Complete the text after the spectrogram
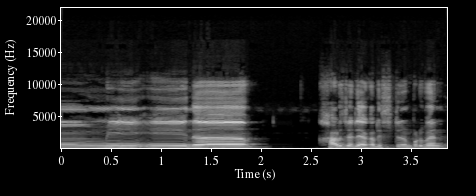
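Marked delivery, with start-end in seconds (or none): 0.1-1.5 উম্মিইনা with the ম্ম held as a long nasal hum, slow; nasal ghunna. Shown as a demonstration. Teacher showing ghunna to students, slow. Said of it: "এখানে ওয়াজিব গুন্না".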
